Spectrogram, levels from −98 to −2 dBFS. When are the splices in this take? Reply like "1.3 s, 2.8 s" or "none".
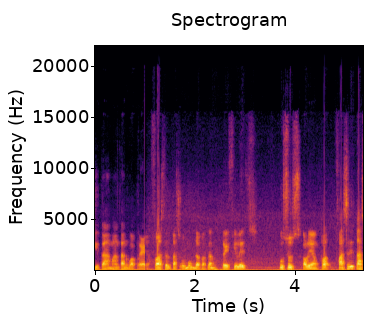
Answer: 1.1 s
